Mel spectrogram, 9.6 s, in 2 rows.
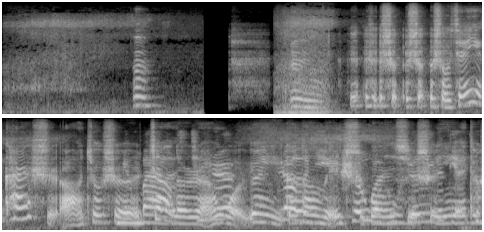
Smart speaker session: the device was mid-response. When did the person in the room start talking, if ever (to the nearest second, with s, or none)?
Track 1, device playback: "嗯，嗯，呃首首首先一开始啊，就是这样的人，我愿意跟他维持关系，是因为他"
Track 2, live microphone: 6 s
